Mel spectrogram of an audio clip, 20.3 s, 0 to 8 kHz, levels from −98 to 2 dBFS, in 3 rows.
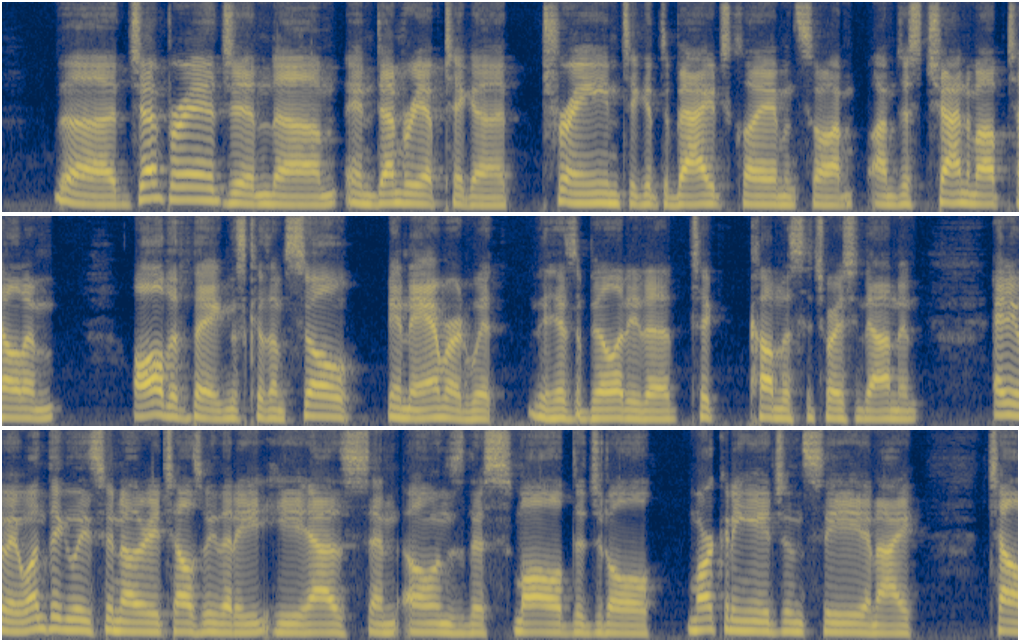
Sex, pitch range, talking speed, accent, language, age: male, 120-140 Hz, 200 wpm, American, English, 30-49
